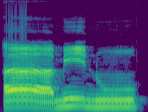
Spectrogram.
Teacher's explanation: کڑا زبر ہے، 1 الف کے لمٹ میں کھینچنا ہے.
